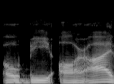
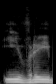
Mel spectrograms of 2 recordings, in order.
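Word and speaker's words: עברי: or transliterated literally as o b r i, they say ivri, but it looks like obri.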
